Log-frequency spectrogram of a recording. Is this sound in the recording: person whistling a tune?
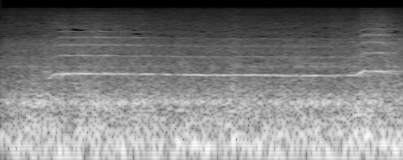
no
